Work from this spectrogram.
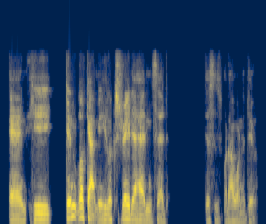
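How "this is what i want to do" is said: very quiet, soft, low-key delivery. Retelling what he said on walking into the gym: imitating a quiet remark.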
